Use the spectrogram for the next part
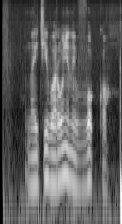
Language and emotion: Russian, neutral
